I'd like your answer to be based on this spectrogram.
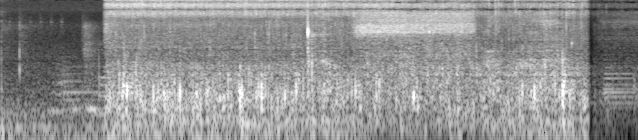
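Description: Pumpkin soup with garlic and thyme simmering in a pot gives off a dense, steady bubbling roar for about five seconds, then cuts off abruptly near the end.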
